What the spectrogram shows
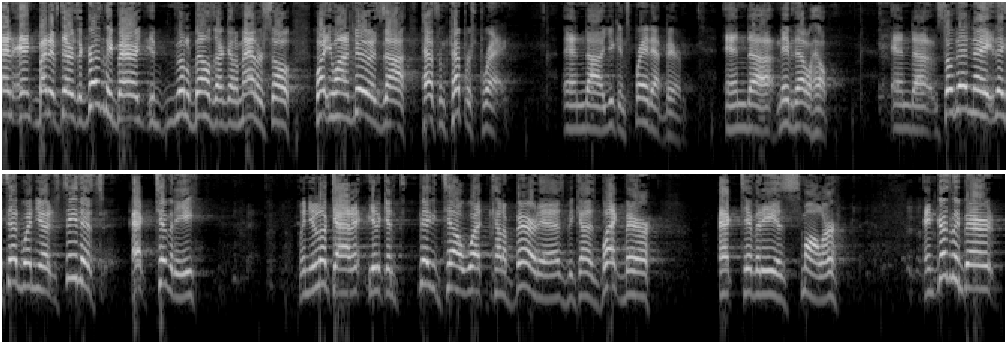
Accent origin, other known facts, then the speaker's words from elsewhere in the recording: Tennessee, United States; It reminds me, I'm from Middle Tennessee originally, and it's not it's not mountainous like just west of here, but it kind of smooths out and it gets just real pretty like this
